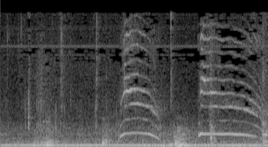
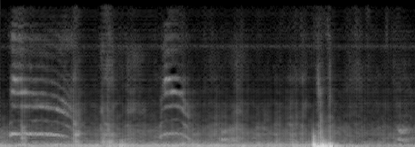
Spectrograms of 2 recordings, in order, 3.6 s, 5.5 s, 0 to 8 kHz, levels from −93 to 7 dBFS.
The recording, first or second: first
